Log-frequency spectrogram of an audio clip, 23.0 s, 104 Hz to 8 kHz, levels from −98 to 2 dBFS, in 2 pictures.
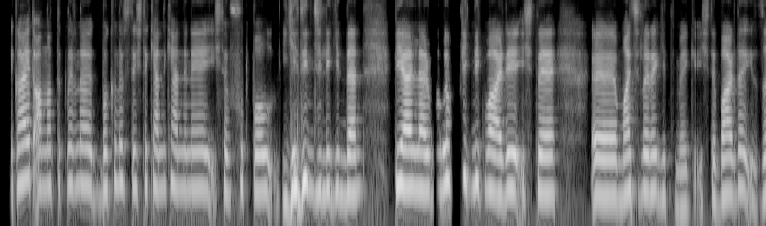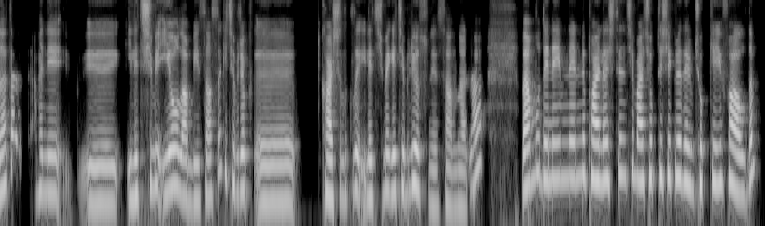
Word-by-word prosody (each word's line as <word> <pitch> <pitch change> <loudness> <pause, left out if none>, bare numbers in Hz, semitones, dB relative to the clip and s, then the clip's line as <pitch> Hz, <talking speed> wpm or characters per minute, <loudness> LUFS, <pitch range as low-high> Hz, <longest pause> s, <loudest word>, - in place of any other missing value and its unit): E, 210 - -8
gayet 250 +5 +3
anlattıklarına 225 -2 -3
bakılırsa 235 +2 -3
işte 225 +1 -6
kendi 220 -1 -3
kendine, 220 -2 -2
işte 205 +1 -5
futbol 205 0 -1
7'nci 210 +3 +4
liginden 205 0 +1 0.5
bir 235 - +6
yerler 220 -2 +7
bulup 230 +3 +2
piknikvari, 215 -5 +3
işte, 200 -1 +2 0.5
eee, 190 0 +5
maçlara 205 +2 +1
gitmek, 160 -6 -8
işte 175 0 -9
barda 195 +3 +3 0.2
Zaten 220 - -1 0.3
hani, 200 -1 -3 0.3
iii, 165 -1 -3
iletişimi 190 +5 -1
iyi 200 +5 +1
olan 190 -7 +2
bir 175 - -3
insansın 190 - -5
ki 285 -3 -8
çabucak, 210 -2 -4
ııı, 170 0 -2 0.4
karşılıklı 185 +1 0
iletişime 190 +2 -3
geçebiliyorsun 210 -2 -2
insanlarla. 155 - -5 0.6
Ben 230 +4 +5
bu 290 -2 -5
deneyimlerini 260 +1 0
paylaştığın 260 +1 +2
için 270 +1 -7
ben 255 -1 +5
çok 270 +2 -4
teşekkür 275 0 -2
ederim, 250 -4 +1
çok 235 +1 -5
keyif 245 0 -3
aldım. 230 +6 +3
215 Hz, 125 wpm, -23 LUFS, 190-235 Hz, 0.6 s, yerler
